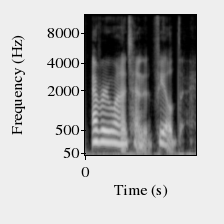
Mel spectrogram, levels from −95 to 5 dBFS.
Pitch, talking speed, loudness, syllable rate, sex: 230 Hz, 175 wpm, -19 LUFS, 8.3 syllables/s, female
